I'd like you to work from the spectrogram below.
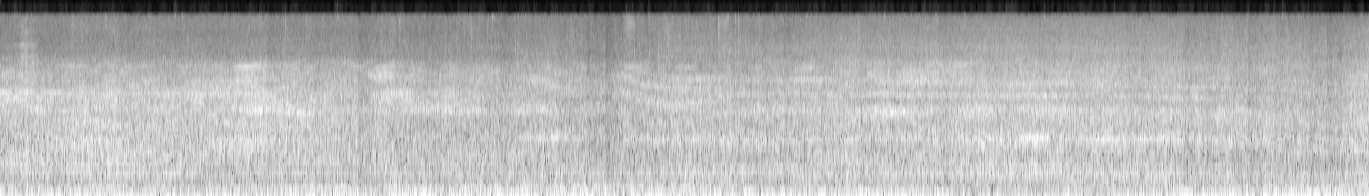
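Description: An airliner landing at London Heathrow Airport, its engines producing a steady, loud broadband roar with whining tones that continues without a break.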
